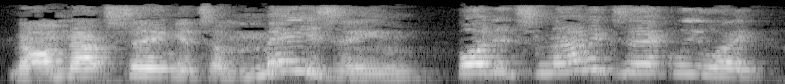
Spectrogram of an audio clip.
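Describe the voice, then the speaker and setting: A man's voice: very high voice, big pitch swings, measured pace, a bit bright, far from the mic. A man co-hosting a casual chat show, rambling with lots of "like" as he argues his point. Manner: rambling, filler-heavy, defensive. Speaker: podcast co-host. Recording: dull, echoey sound from off the mic.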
